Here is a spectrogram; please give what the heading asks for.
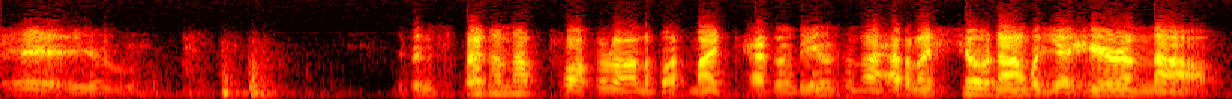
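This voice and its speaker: An actor playing a hostile, blustering American cowboy villain in western slang, in early talkie film style. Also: male voice, fairly high pitch, fairly quick, slight background noise, lightly acted. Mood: menacing. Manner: folksy cowboy slang, confrontational. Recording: tinny, band-limited 1920s film soundtrack.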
